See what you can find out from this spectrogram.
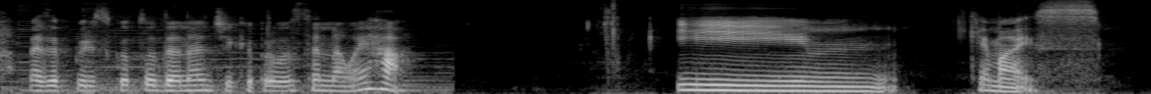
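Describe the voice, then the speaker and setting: A woman with a Brazilian accent, fairly low in pitch, monotone and flat in intonation, at a fairly slow pace with long, frequent pauses. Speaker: vlogger. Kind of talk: casual vlog talk.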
